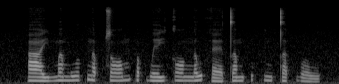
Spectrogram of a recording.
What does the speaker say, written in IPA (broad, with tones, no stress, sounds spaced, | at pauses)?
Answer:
aː˨˩ j m ɐ˧ m w ʊ˨˥ k̚ n̪ ɐ˧ p̚ t͡s ɔː˨˥ m p ɐ˧ p̚ w e˨˧ j k ɔː˧ ŋ ɐ˥ w h ɛː˨˩ t̪ ɐ˧ m kʷ ɪ˥ k̚ l ɪ˧ ŋ t̪ ɐ˨˥ k̚ w o˨˩ w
